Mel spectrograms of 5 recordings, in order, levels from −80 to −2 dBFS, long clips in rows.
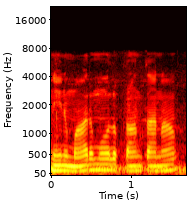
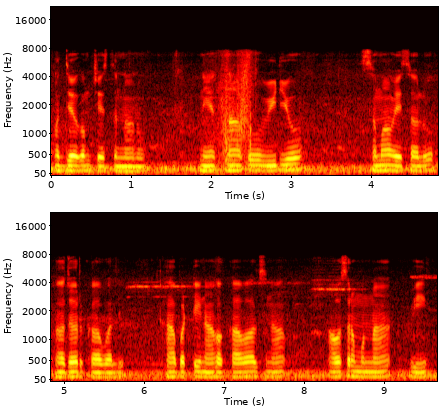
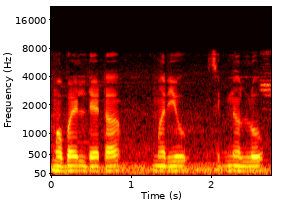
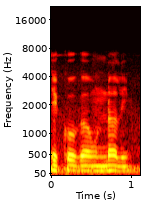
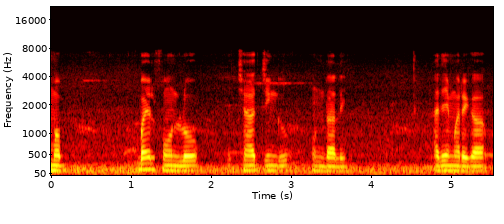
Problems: constant background noise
